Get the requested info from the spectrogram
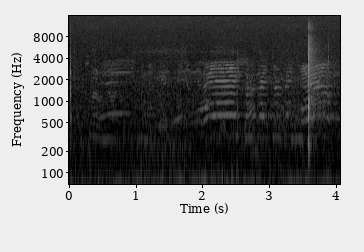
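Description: Quiet outdoor ballfield ambience with faint, distant voices calling out twice, then one sharp smack near the end.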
